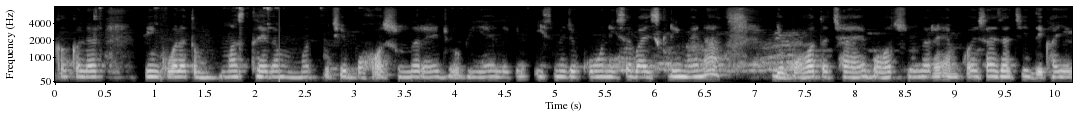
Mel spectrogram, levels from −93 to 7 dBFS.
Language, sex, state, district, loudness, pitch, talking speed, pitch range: Hindi, female, Jharkhand, Sahebganj, -21 LUFS, 220 Hz, 210 wpm, 215-230 Hz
